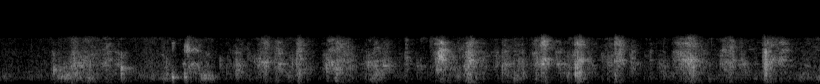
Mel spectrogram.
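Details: Mumrik, a Tibetan Terrier, going nuts: a restless run of yelping whimpers and short barks, irregular bursts roughly one per second for eight seconds, some louder peaks standing out.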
